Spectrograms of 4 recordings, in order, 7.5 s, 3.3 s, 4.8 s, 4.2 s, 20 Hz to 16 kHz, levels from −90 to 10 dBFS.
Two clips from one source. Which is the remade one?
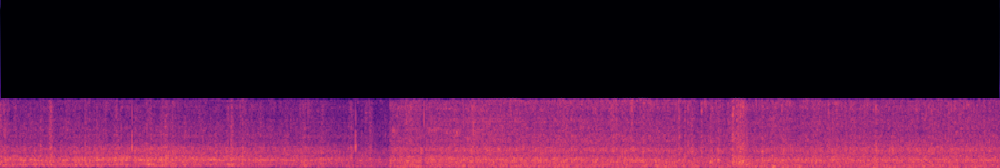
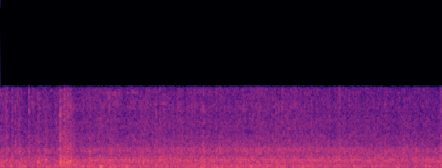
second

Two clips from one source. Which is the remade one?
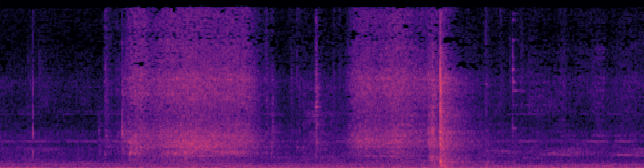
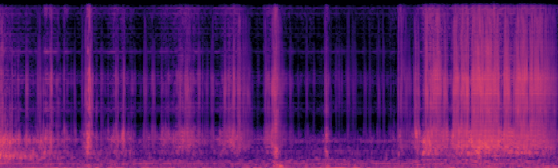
second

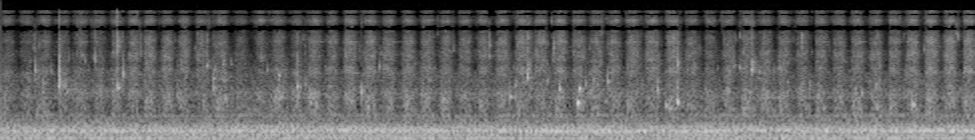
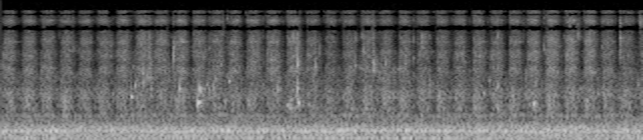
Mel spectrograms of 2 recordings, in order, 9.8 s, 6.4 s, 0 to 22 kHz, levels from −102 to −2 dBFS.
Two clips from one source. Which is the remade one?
second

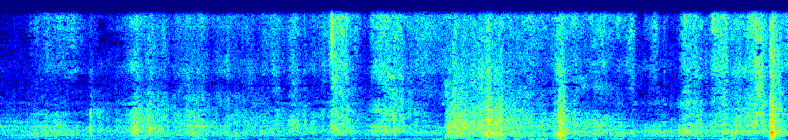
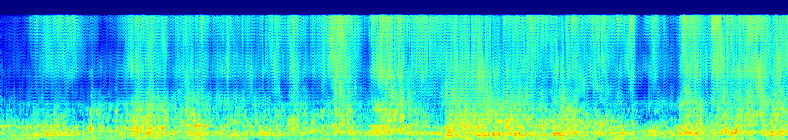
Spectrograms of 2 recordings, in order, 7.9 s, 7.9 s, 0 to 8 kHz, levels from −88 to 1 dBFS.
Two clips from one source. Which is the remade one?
second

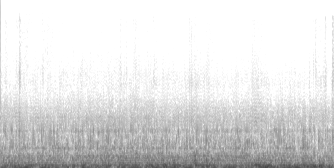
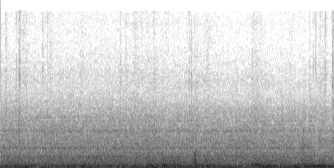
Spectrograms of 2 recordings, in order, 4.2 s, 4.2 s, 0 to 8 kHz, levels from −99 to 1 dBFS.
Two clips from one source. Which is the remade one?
first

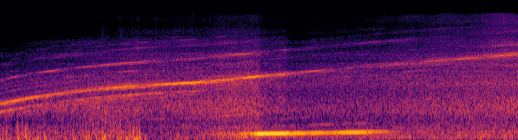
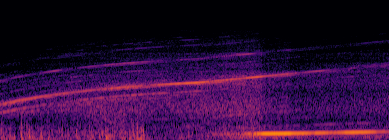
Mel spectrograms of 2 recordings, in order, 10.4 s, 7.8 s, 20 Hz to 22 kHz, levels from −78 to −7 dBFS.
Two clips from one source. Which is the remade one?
first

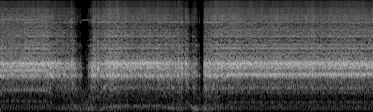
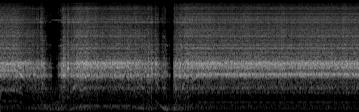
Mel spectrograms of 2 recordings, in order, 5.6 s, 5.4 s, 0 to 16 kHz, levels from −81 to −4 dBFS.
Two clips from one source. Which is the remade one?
first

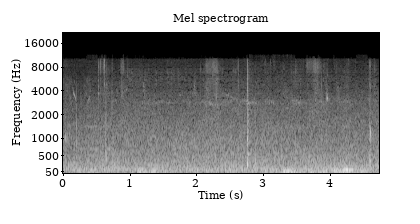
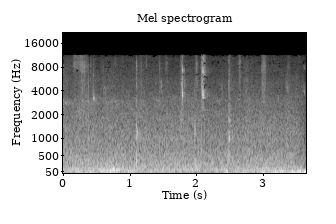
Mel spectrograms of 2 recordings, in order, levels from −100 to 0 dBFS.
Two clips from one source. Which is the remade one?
first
